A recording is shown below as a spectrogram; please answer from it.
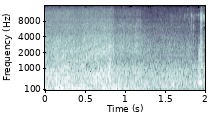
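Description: Yuneec H520 hexacopter's six rotors whirring as it descends onto its landing pad; the sound drops away a little after a second in as it touches down and the motors stop. Wind on the microphone.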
